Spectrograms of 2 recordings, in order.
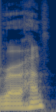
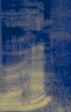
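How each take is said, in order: First: The stress falls on the usual syllable. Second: The stress falls on the unusual syllable. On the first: The speaker calls it right. "You'll do it again" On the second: The speaker calls it wrong. "I stressed the wrong bit of your word"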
